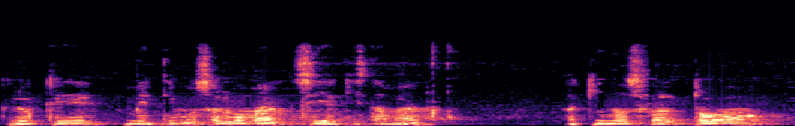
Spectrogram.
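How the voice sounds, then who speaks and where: A man's voice: mid-range voice, steady tone, slow. A man teaching a math lesson over a screen recording, thinking aloud as he checks his work. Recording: slightly dull sound with faint background noise.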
